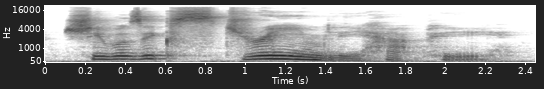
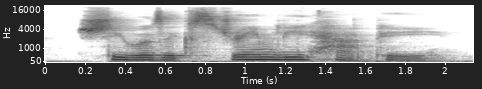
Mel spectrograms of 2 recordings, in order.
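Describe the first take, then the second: First: The strongest stress falls on extremely. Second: The strongest stress falls on happy. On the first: How extraordinarily happy she was is emphasized. "Now, emphatic stress" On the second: She was happy, stated neutrally. "First, the standard stress"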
